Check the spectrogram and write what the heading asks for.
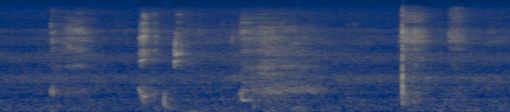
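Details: Several short, sharp explosive bursts with quick breathy follow-through, about four in five seconds; a run of sneezes.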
